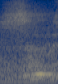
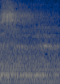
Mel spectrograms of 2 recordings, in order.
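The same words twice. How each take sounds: First: Somewhere sung out high; high, yearning somewhere; high call. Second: Somewhere breathed as a whisper; hushed whispered somewhere; whispered echo. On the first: Repeated word, first high. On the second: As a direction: whisper somewhere back softly. Repeated word, echoed whisper. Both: Shown as a demonstration.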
